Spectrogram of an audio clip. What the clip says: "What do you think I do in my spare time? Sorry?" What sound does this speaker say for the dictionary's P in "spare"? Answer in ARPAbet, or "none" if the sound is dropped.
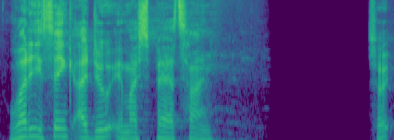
P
